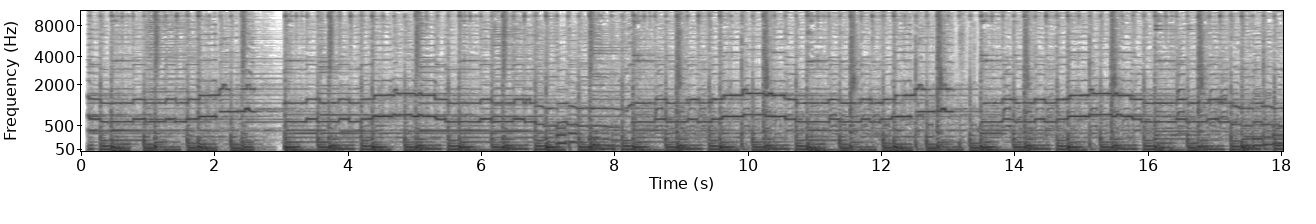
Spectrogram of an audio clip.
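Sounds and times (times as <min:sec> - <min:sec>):
flute instrumental ringtone: 0:00.1 - 0:18.0.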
